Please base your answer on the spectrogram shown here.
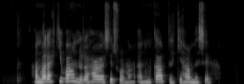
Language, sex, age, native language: Icelandic, female, 20-29, Icelandic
